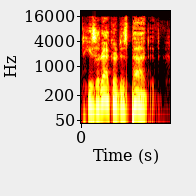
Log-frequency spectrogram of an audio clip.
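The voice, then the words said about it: Mock Russian accent. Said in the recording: “I love that you typed it in a Russian accent.”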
